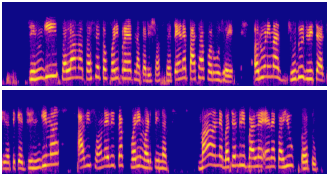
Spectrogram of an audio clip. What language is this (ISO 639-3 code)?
guj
